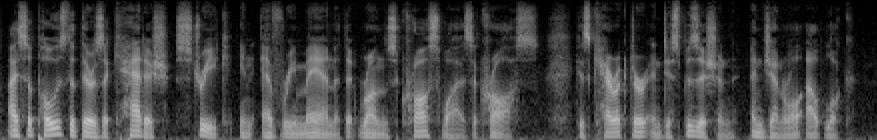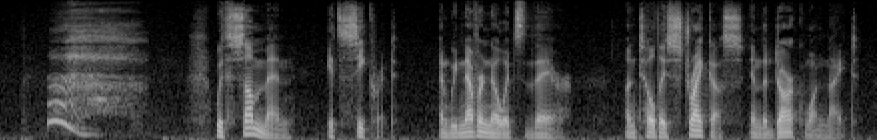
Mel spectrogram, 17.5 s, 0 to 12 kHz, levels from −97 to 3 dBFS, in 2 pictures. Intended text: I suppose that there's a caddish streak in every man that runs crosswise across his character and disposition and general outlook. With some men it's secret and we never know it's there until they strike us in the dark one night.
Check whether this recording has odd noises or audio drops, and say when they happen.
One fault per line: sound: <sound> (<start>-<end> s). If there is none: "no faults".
sound: sigh (9.2-10.3 s)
